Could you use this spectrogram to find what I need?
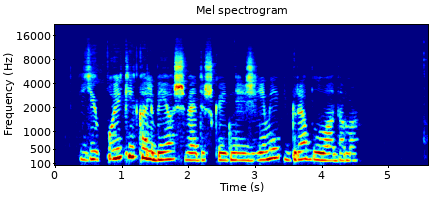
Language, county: Lithuanian, Kaunas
